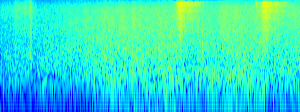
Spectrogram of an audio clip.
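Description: Surf washing onto a sandy beach: a steady rush of waves, with two brief hissing swells about three and a half and five seconds in.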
